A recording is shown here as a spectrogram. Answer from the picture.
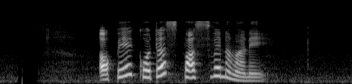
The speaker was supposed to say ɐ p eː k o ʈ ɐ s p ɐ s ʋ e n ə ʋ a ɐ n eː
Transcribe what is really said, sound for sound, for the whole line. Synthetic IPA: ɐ p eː k o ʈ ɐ s p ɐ s ʋ e n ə ʋ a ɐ n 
